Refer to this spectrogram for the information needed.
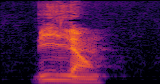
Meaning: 1. balance sheet 2. appraisal, assessment 3. reports; toll, death toll
- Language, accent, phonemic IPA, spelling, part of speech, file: French, France, /bi.lɑ̃/, bilan, noun, LL-Q150 (fra)-bilan.wav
